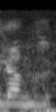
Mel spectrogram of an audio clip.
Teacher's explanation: हवा मुख और नाक दोनों में एक साथ निकलते है किंतु अनुस्वार के उच्चारण के समय हवा सिर्फ नाक से निकलते है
